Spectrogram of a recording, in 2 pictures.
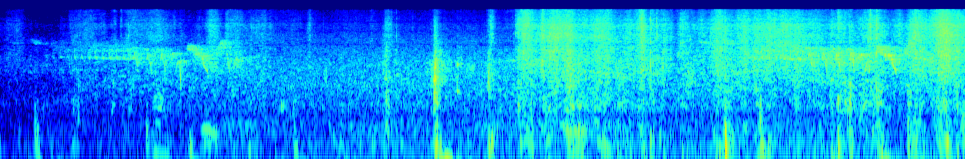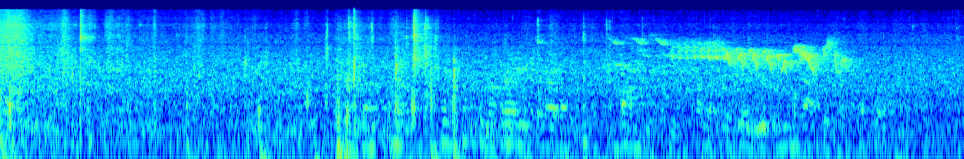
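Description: Quiet woodland birdsong: short, quick trilled phrases about a second in and again near the end, with soft rustling and a few light knocks in between.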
